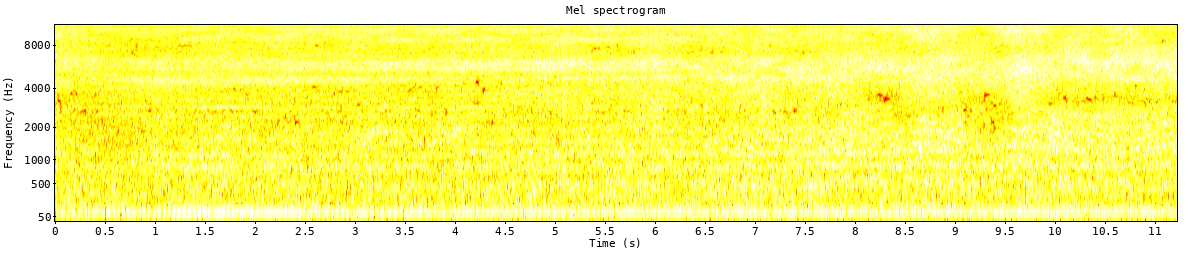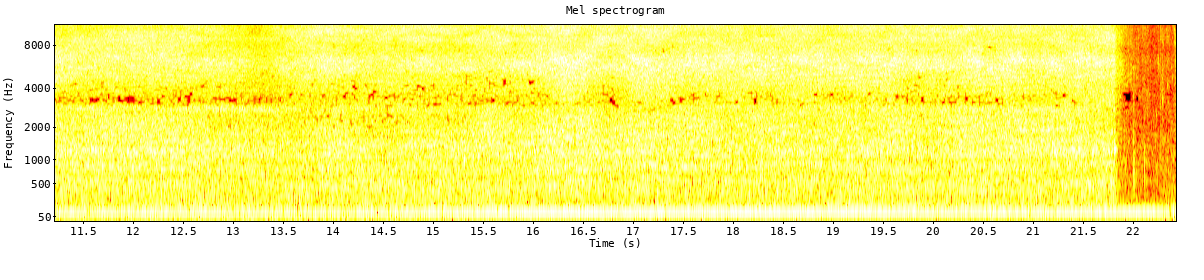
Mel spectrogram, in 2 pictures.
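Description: Pressure washer wand spraying a steady, hissing jet of rinse water against a house wall, over a steady low hum. The spray cuts off suddenly near the end as the trigger is released.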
